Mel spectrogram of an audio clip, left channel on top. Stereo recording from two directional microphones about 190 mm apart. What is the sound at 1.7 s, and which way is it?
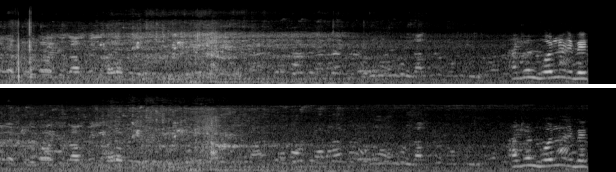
Water, 40° left (ahead or behind).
